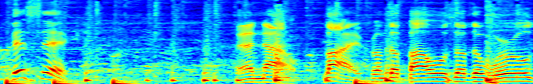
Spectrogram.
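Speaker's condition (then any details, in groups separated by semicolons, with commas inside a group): No condition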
